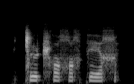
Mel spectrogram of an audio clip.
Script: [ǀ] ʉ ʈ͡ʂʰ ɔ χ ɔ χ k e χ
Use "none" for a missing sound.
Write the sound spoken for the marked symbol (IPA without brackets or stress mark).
ǀ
